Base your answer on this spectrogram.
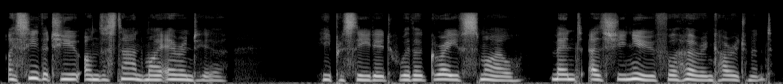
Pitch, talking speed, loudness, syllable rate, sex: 210 Hz, 160 wpm, -19 LUFS, 5.1 syllables/s, female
